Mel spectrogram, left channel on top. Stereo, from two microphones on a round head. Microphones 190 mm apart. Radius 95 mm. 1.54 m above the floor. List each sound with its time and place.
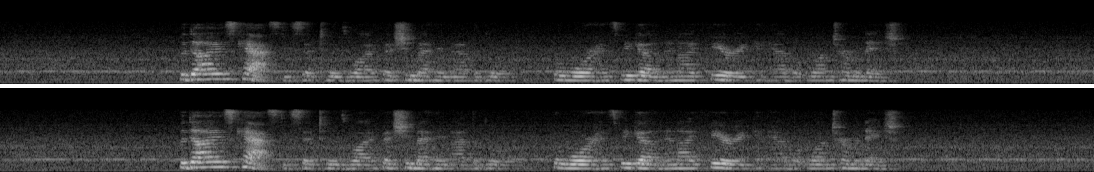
1.8 s a woman speaking: 65° right (ahead or behind), 1.0 m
